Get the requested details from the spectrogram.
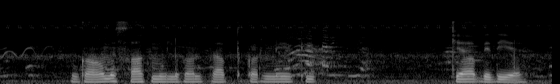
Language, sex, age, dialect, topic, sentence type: Hindi, male, 18-24, Kanauji Braj Bhasha, banking, question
